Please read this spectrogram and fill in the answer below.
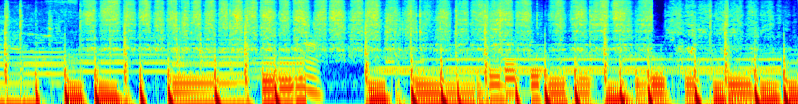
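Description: Sandpaper rubbed by hand over wood in repeated strokes: the final sanding before lacquer. Background music with a steady beat plays under it.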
